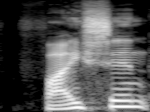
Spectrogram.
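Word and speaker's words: Physint: whatever this game is uh fison I guess that I'm trying to figure out that's how you pronounce it p h y s i n t that's the working title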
